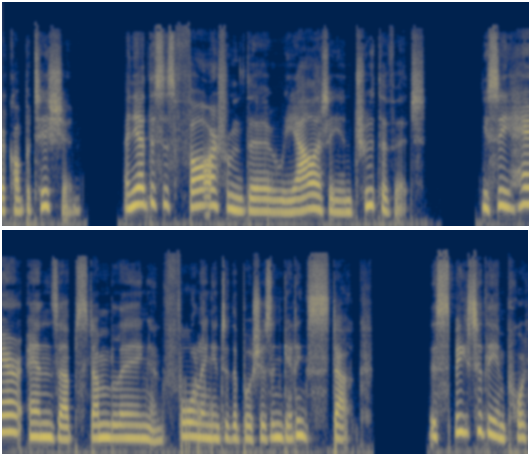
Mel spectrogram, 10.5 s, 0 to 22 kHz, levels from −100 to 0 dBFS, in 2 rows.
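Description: DAB burbling hits at 0.78 to 0.81 s, 2.66 to 2.70 s, 4.78 to 4.91 s, 6.76 to 7.38 s and 8.61 to 8.97 s. Bit errors slip past error correction. Wrong samples then land in single sub-bands. The speech gets short blips of noise, longest around 7 s.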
